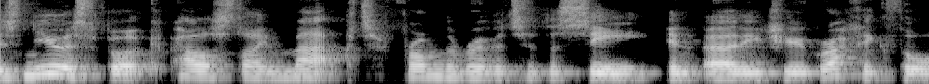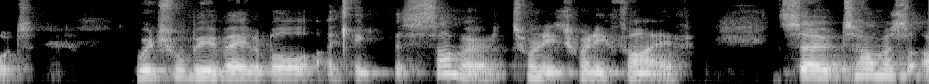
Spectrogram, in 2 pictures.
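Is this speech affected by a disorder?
No.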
